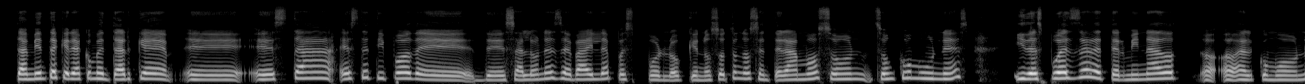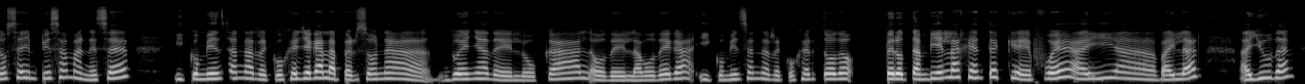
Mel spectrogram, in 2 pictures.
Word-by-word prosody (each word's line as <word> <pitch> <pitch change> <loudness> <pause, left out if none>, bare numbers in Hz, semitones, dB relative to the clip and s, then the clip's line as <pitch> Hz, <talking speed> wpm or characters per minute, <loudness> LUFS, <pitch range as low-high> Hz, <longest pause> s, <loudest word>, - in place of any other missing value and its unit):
también 250 +2 +3
te 305 +3 +3
quería 260 -3 +3
comentar 250 -3 +1
que, 255 -5 +1
eh, 215 -2 -3
esta 255 +5 -1
este 265 +5 -2
tipo 275 -1 0
de 210 -7 -1
de 200 +1 -3
salones 225 +7 -2
de 260 -3 +1
baile, 235 +3 0
pues, 235 -3 -7
por 210 -1 -3
lo 195 0 -3
que 205 0 -4
nosotros 230 +7 -4
nos 265 -1 -3
enteramos, 225 +5 -2
son 245 -2 -3
son 255 0 0
comunes, 275 +1 -2 0.4
y 265 0 +2
después 280 +2 +6
de 340 +2 +2
determinado 255 -1 +1 0.2
o 205 - -2
o - - -5
al 215 0 0
como 210 -1 -3
no 250 +4 -1
sé, 295 +2 -1
empieza 280 +3 -4
a - - -2
amanecer 285 - -1 0.4
y 240 -2 -5
comienzan 260 +5 +1
a 280 - +3
recoger, 225 +1 -1
llega 280 +2 +5
la 260 -4 +4
persona 245 -1 -1
dueña 250 +5 +1
del 195 -4 -2
local 250 +10 -2
o 200 -2 0
de 190 0 -1
la 190 -1 -1
bodega 240 +8 0
y 225 -2 -6
comienzan 235 +7 -4
a 245 - -1
recoger 220 +3 -5
todo, 250 +1 +3 0.3
pero 255 -1 +9
también 260 +4 +2
la 330 0 +3
gente 325 0 0
que 250 -8 0
fue 275 +8 +3
ahí 270 +2 0
a 250 -6 -2
bailar, 245 - +1 0.4
ayudan, 300 +9 +1
250 Hz, 150 wpm, -22 LUFS, 220-275 Hz, 0.4 s, pero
